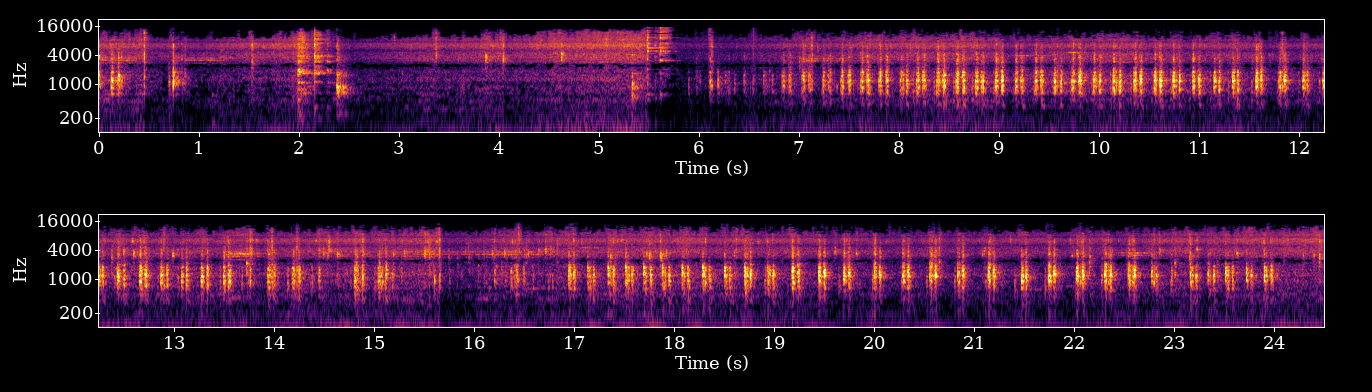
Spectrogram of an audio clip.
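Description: Gram-flour batter shaken through a perforated foil container over hot oil, boondi sizzling as it fries. From a few seconds in, the shaking adds an even rhythm of short rattles and sizzle pulses, about three a second.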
